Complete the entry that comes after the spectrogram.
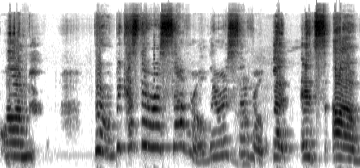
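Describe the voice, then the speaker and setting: Speaking with a New England accent, a woman makes very wide pitch swings. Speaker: co-host, spiritual content creator. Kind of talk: casual chat. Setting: live stream.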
